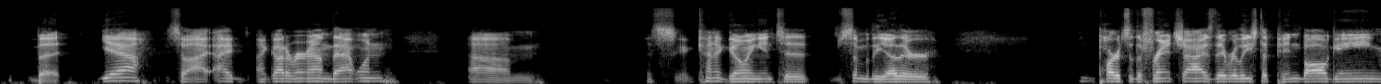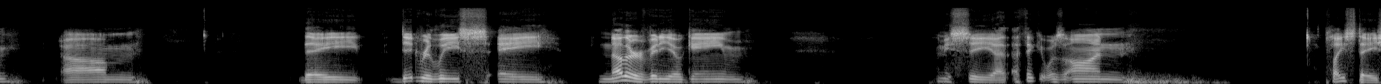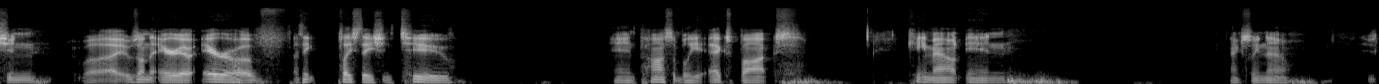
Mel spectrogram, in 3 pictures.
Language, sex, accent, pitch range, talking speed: English, male, American, 100-130 Hz, 100 wpm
